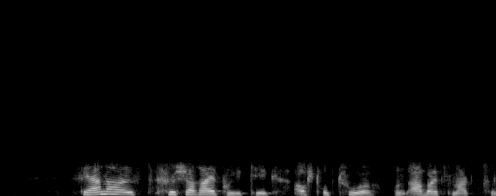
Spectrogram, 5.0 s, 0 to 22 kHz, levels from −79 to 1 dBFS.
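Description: Throughout, G.729 codec damage: speech cut to a 150 Hz–3.5 kHz line band with a rough, synthetic buzz from pulse-rebuilt excitation, unlike clean narrowband filtering, fitting 8 kbit/s G.729A.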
